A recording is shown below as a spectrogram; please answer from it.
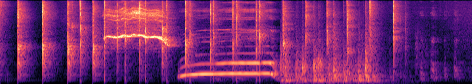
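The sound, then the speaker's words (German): Live audience applause for Wachtmeister Dimpfelmoser at an event: sharp, rhythmic claps that swell into dense, loud clapping with a couple of long sustained whoops, then gradually thin out and fade. “Da brauchen wir den nicht über irgendeine so Atmo-App einspielen, sondern ähm, wir haben ein Real live Applaus für unseren Wachtmeister.”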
